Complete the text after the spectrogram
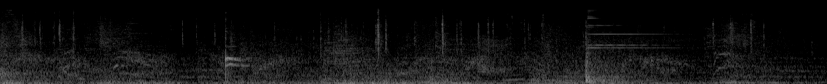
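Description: Spell effects crackle and whoosh in a game battle.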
